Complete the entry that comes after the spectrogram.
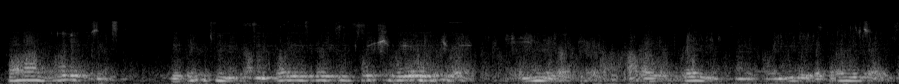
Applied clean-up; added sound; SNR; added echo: neural separator model SepFormer DNS4.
